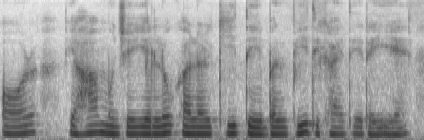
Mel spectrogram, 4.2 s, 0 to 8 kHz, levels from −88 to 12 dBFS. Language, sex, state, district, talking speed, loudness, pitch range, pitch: Hindi, female, Arunachal Pradesh, Papum Pare, 170 wpm, -16 LUFS, 150-165 Hz, 155 Hz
